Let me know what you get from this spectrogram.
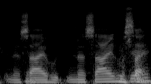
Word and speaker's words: Masai Ujiri: Masai Ujiri. – Masai. So I said it right.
